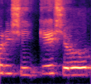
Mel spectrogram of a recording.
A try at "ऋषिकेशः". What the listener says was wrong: बहुत सुंदर बेटा, थोड़ा थोड़ा हम इसको और उच्चारण को स्पष्ट करेंगे। अप्रमेय ऋषिकेश, ऋषिकेशो नहीं है ना, उच्चारण थोड़ा और राइट करेंगे।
